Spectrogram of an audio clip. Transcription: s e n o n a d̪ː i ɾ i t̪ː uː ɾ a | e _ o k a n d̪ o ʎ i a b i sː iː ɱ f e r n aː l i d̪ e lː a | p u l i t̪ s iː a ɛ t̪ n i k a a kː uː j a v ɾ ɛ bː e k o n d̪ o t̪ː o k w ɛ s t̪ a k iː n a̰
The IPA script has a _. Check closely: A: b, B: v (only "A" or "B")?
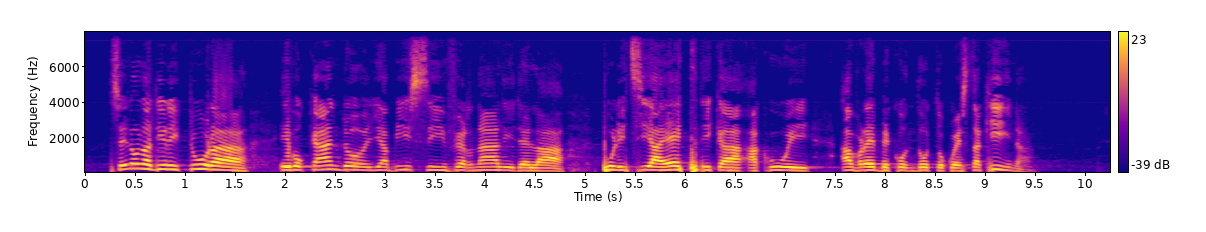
B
